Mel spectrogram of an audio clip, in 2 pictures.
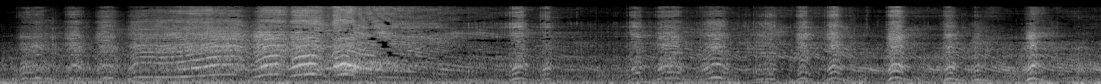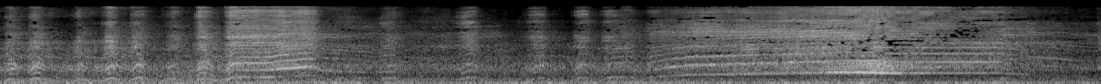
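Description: Nitro RC buggy's small glow-fuel engine running and revving up and down as the car drives. It gives high rising whines about three seconds in and again near fourteen seconds, then a longer climb around eighteen to twenty seconds in that drops away.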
